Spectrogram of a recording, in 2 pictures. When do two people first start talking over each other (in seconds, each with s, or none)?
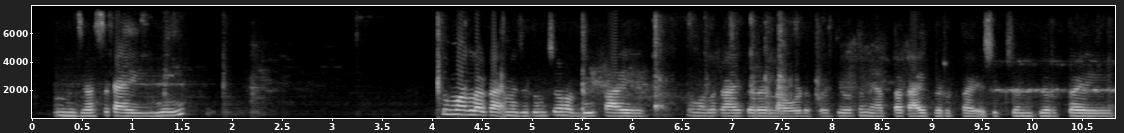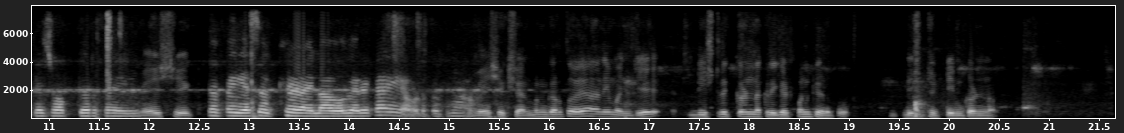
none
